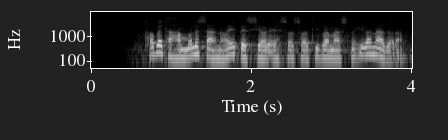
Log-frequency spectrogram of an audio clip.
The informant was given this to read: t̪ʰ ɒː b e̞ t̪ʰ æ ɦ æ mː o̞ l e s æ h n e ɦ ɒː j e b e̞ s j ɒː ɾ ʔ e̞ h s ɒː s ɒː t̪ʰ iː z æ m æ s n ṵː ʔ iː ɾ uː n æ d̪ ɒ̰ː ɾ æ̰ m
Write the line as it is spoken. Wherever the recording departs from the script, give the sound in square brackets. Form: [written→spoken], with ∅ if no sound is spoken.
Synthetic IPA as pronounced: t̪ʰ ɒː b e̞ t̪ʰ æ ɦ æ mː o̞ l e s æ h n e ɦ ɒː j e b e̞ s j ɒː ɾ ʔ e̞ h s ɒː s ɒː t̪ʰ iː [z→v] æ m æ s n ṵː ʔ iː ɾ [uː→ɒː] n æ d̪ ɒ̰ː ɾ æ̰ m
